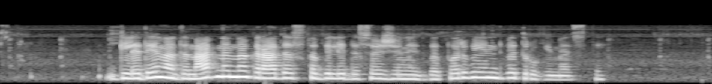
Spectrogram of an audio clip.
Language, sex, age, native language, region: Slovenian, female, 30-49, Slovenian, Southeast Slovenia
